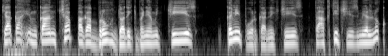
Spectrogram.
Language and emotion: Kashmiri, neutral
